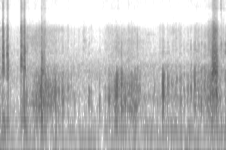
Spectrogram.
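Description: Footsteps crunching in snow: a string of irregular crackly crunches.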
